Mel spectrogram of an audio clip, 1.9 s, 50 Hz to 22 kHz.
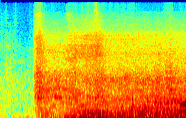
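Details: Willys civilian farmer pickup, about 1962, at a Cornwall classic car dealer's: engine fires within a moment and runs evenly with a steady low rumble, no misses or knocks; a healthy start.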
